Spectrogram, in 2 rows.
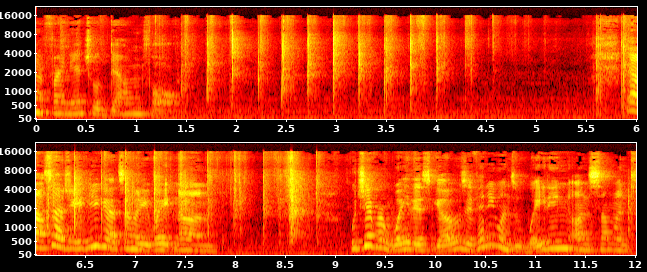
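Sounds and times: cards being flicked: 0:01.4 - 0:05.0, 0:05.6 - 0:09.0.

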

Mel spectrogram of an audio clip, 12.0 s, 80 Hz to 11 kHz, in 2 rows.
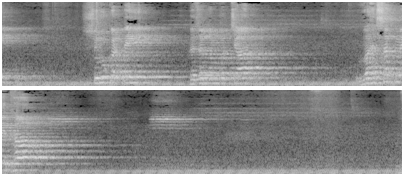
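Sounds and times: steady low hum: 0:00.0 - 0:12.0
faint rumble: 0:06.8 - 0:12.0.

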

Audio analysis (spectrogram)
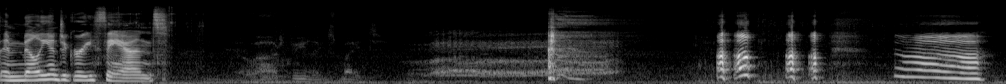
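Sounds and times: breathy throaty vocal sound: 0:05.7 - 0:09.4.

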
